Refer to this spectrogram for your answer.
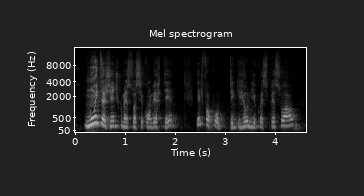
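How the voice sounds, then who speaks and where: On a very clean recording with a silent background, a man talks at a moderate pace in a high pitch with lively intonation. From Brazil, Belo Horizonte (Minas Gerais). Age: 60s. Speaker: pastor. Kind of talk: testimony.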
